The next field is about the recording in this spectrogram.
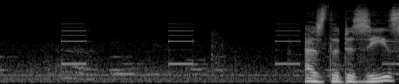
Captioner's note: monitor beeping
